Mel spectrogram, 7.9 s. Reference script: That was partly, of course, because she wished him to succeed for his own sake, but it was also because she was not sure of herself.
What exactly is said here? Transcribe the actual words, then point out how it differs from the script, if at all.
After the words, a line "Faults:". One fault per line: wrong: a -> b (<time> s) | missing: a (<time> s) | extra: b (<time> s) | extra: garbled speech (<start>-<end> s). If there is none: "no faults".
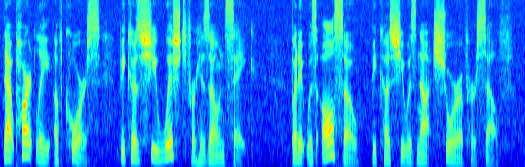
That partly, of course, because she wished for his own sake, but it was also because she was not sure of herself.
Faults:
missing: was (0.2 s)
missing: him to succeed (2.8 s)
